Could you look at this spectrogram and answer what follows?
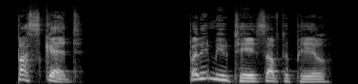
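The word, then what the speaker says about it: basged: guessed from that that basket in Welsh is basket but the D not a T at the end basket but it mutates after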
